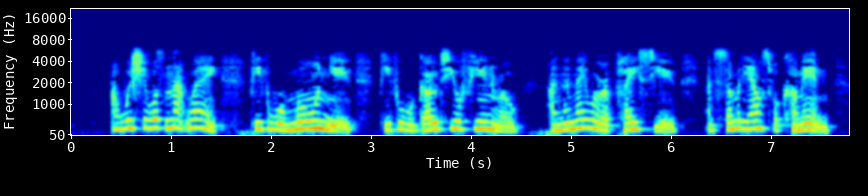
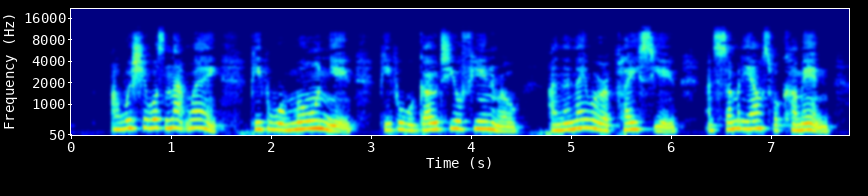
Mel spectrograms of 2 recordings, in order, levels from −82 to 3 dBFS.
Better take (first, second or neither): second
